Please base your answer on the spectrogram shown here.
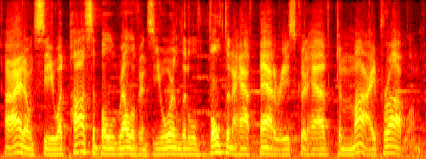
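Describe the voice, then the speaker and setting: Deep, pompous old vacuum cleaner. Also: female voice, normal speed, soft background music. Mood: testy, scornful. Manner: pompous, grumbling. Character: testy, scornful old Hoover vacuum cleaner.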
